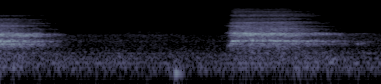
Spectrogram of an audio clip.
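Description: Deep breathing during a yoga forward fold: a long audible exhale that fades, a brief sniff, then a strong inhale that rises and tapers off, close and unaccompanied by talk.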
